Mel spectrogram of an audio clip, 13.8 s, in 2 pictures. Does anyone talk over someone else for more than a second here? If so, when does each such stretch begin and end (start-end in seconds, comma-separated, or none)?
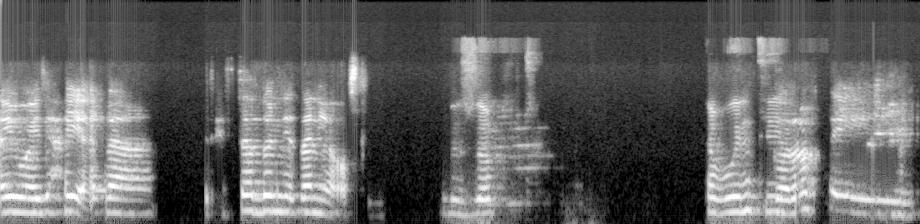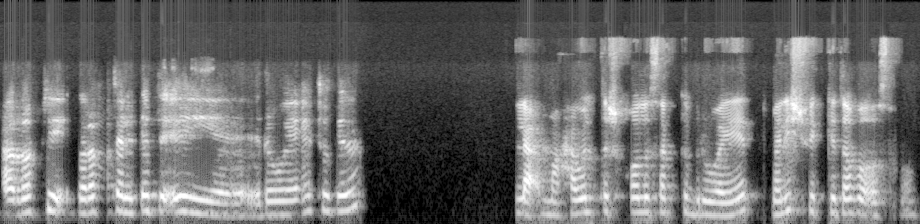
none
